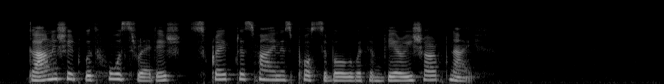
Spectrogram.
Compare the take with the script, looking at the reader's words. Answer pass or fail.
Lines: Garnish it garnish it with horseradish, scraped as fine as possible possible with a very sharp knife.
fail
